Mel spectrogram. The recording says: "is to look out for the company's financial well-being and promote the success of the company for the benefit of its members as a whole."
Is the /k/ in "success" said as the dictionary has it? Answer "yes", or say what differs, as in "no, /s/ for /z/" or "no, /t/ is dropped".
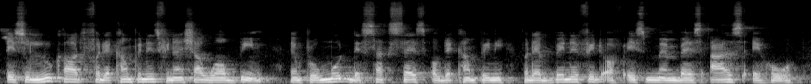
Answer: yes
